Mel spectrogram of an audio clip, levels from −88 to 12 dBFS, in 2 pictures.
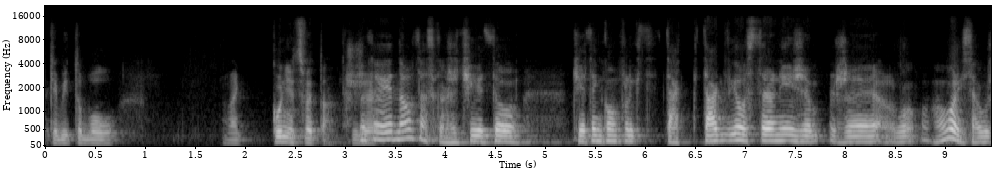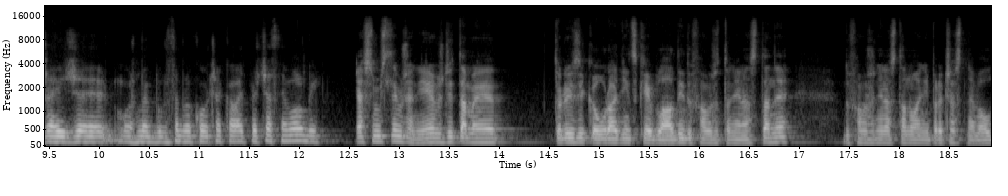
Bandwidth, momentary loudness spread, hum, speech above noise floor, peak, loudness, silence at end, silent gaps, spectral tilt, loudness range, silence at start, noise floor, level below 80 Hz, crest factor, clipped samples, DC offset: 14.5 kHz; 12 LU; none; 43 dB; -2 dBFS; -21 LUFS; 0 s; none; -7 dB/octave; 6 LU; 0.05 s; -63 dBFS; -66 dBFS; 20 dB; under 0.1%; under 0.1%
